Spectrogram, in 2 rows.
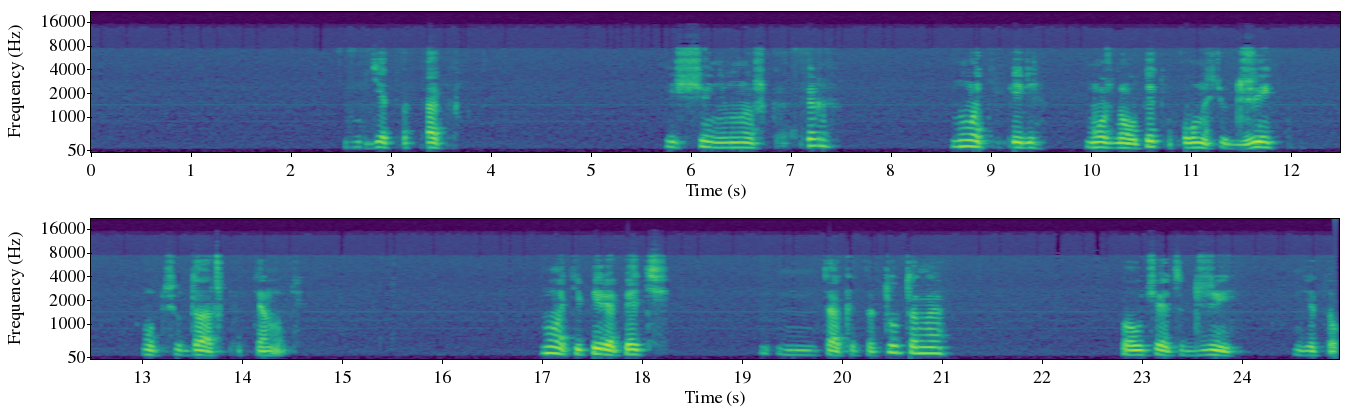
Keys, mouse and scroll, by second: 6.3 r, 12.1 g, 23.4 g.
